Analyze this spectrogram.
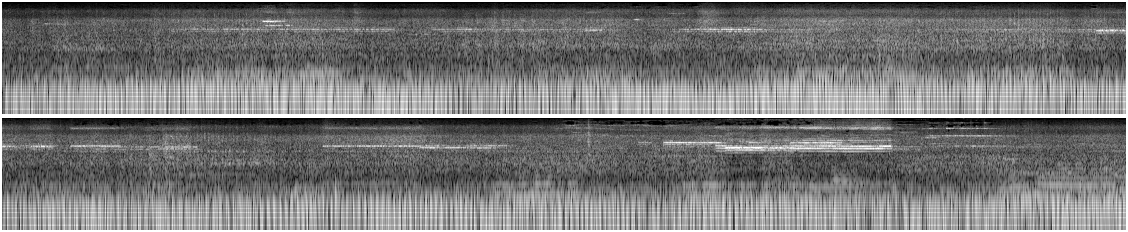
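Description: Royal Enfield Himalayan's single-cylinder engine running at low speed in congested road traffic, with other vehicles' horns tooting again and again over the steady rumble.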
